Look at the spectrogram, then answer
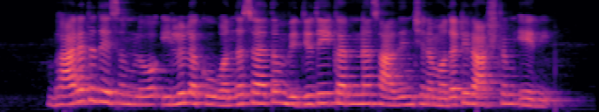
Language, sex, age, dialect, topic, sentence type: Telugu, female, 36-40, Utterandhra, banking, question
